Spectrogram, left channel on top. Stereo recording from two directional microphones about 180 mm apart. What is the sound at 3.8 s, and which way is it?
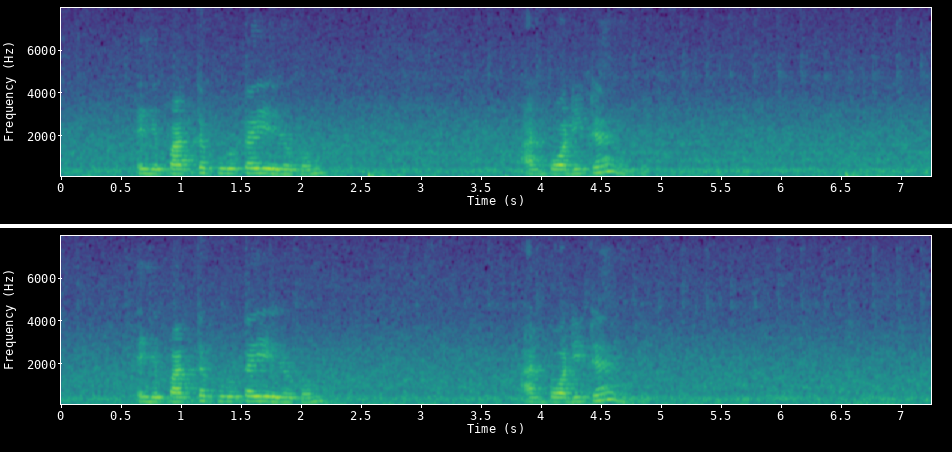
Speech, 5° left (ahead or behind).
